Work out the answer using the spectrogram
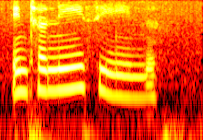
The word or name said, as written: internecine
